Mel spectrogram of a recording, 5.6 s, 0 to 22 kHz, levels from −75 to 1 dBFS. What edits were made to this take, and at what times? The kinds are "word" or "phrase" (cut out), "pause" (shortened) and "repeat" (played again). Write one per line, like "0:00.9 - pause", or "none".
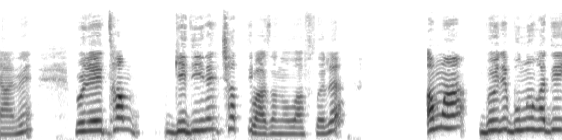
0:02.5 - word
